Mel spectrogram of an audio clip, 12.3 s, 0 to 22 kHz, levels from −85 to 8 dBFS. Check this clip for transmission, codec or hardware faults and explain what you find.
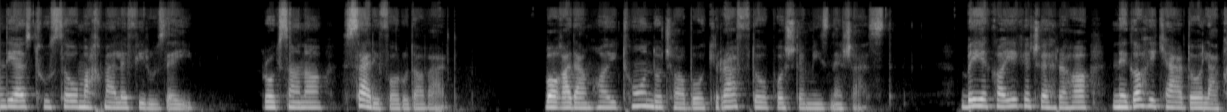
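No faults can be heard.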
